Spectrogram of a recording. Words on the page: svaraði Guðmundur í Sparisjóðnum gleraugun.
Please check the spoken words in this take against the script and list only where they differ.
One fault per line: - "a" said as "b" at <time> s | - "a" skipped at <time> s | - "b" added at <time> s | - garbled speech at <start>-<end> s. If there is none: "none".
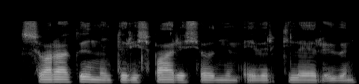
- "yfir" added at 2.5 s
